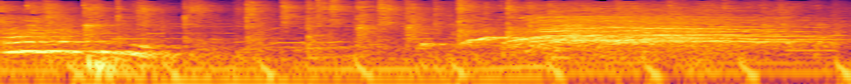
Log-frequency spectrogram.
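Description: Audience clapping in irregular, scattered claps, with cheering voices rising in the second half, over background music.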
